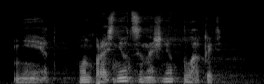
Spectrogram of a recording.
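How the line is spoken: Quiet. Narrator (Russian): так же тихо ответил отец Дэви

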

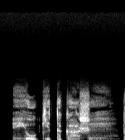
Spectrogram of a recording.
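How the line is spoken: Sleepy whisper. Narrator (Russian): прошептал сталкер, проваливаясь в сон

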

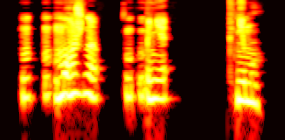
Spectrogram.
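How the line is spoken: Stammering question. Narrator (Russian): запинаясь, спросила

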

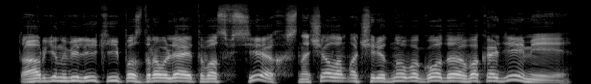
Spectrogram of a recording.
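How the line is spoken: Gloomy man's powerful announcement. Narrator (Russian): объявил какой-то мрачный мужик с мощным голосом

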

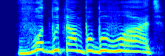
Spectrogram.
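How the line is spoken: Exclaimed. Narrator (Russian): воскликнула Джо

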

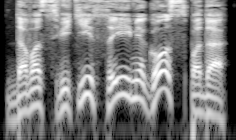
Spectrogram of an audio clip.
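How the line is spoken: Shout. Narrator (Russian): крикнул Джон

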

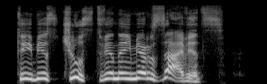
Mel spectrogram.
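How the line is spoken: Yelling in anger. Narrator (Russian): в злобе заорал

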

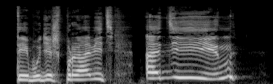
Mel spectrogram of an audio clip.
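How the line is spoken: Shrieked. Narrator (Russian): завизжал Ланиста

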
